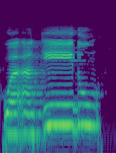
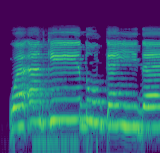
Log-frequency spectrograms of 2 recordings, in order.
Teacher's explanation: kita panjangkan ki 2 harokat. Kaida, lalu ya lin dibaca dengan lembut, kemudian da dibaca panjang 2 harokat.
